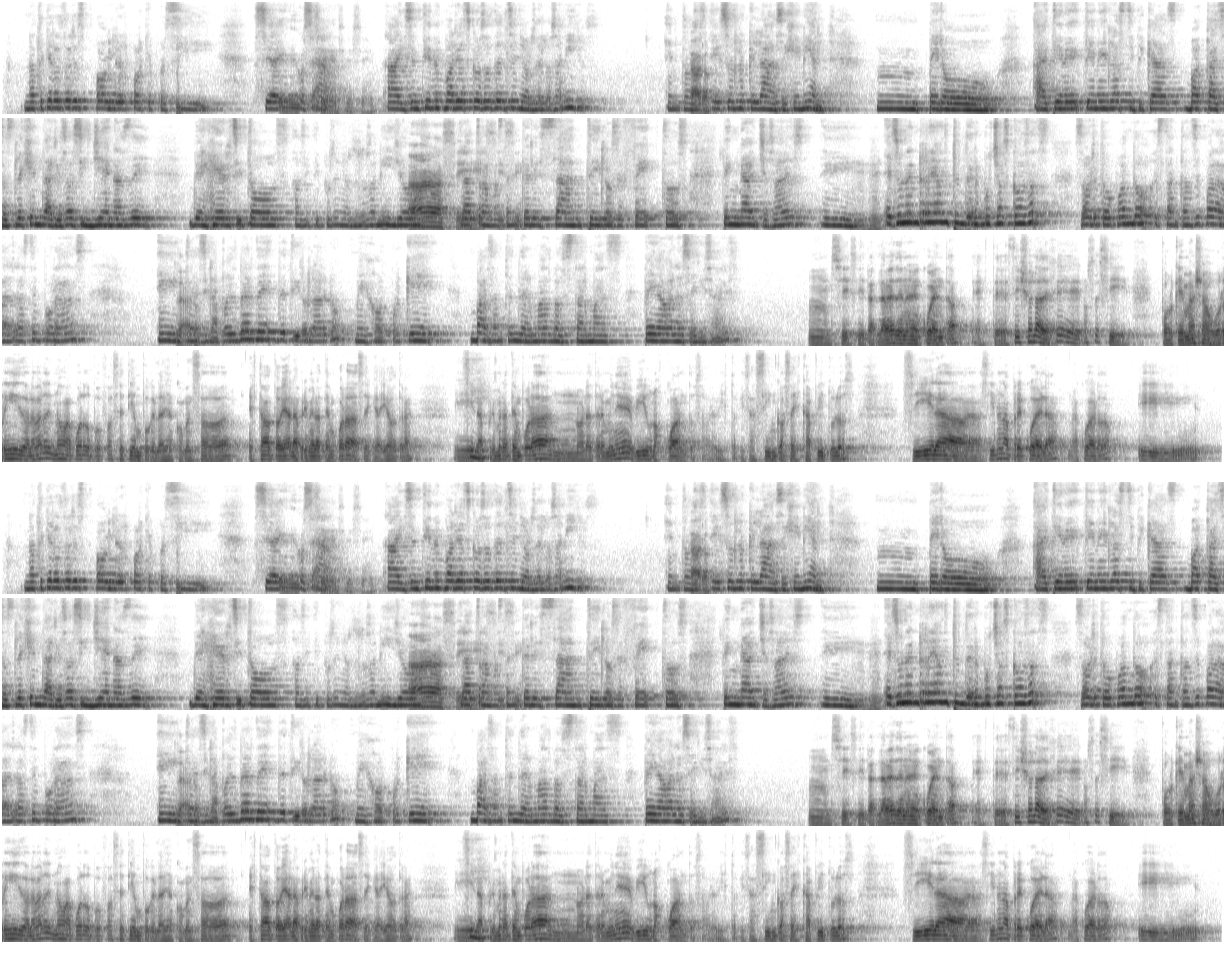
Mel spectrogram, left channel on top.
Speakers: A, on the right; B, on the left.
A: No te quiero hacer spoiler porque pues sí,
B: Mm,
A: sí hay-
B: mm,
A: o sea,
B: Sí, sí, sí,
A: ahí se entienden varias cosas del Señor de los Anillos. Entonces,
B: claro.
A: eso es lo que la hace genial. Mm, pero ahí tiene, tiene las típicas batallas legendarias así llenas de, de ejércitos, así tipo Señor de los Anillos.
B: Ah, sí,
A: La trama
B: sí,
A: está
B: sí.
A: interesante, los efectos, te engancha, ¿sabes? y
B: ujú,
A: es un enredo entender muchas cosas, sobre todo cuando están tan separadas las temporadas entonces,
B: Claro.
A: si la puedes ver de, de tiro largo, mejor porque vas a entender más, vas a estar más pegado a la serie, ¿sabes?
B: Mm, sí, sí, la, la voy a tener en cuenta. Este, sí, yo la dejé, no sé si porque me haya aburrido, la verdad no me acuerdo, porque fue hace tiempo que la había comenzado a ver. Estaba todavía la primera temporada, sé que hay otra. Y
A: Sí.
B: la primera temporada no la terminé, vi unos cuantos, habré visto quizás cinco o seis capítulos. Sí era, sí era una precuela, me acuerdo. Y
